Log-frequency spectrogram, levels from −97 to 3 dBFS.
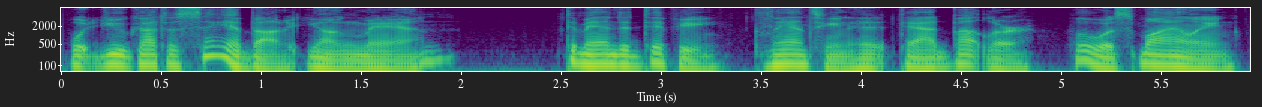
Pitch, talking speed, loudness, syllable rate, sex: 100 Hz, 180 wpm, -20 LUFS, 5.0 syllables/s, male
